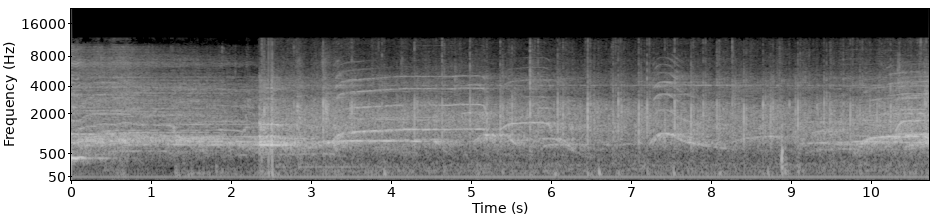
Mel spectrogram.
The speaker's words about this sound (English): Ladies and gentlemen, …, with a resounding round of applause and a standing ovation, please join us as we make welcome to the stage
